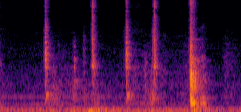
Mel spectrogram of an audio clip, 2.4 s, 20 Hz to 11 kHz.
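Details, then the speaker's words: Boat's 36V relay switching 12V to the roof puck when the trolling motor power is turned on: a handful of crisp, dry clicks about half a second apart in a quiet space; normal relay operation. "All that relay does is close the switch between the 12 volt and the puck on the roof."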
